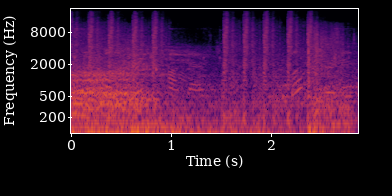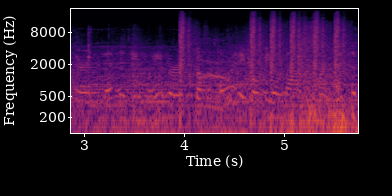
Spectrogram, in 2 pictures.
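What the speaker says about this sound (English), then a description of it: "I keep accidentally shooting Cito because he keeps running in front of me" Sharp, rapid gunshots ring out in Fallout 4 combat, coming in quick clusters of several shots at a time over a steady background, with someone talking through much of it.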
